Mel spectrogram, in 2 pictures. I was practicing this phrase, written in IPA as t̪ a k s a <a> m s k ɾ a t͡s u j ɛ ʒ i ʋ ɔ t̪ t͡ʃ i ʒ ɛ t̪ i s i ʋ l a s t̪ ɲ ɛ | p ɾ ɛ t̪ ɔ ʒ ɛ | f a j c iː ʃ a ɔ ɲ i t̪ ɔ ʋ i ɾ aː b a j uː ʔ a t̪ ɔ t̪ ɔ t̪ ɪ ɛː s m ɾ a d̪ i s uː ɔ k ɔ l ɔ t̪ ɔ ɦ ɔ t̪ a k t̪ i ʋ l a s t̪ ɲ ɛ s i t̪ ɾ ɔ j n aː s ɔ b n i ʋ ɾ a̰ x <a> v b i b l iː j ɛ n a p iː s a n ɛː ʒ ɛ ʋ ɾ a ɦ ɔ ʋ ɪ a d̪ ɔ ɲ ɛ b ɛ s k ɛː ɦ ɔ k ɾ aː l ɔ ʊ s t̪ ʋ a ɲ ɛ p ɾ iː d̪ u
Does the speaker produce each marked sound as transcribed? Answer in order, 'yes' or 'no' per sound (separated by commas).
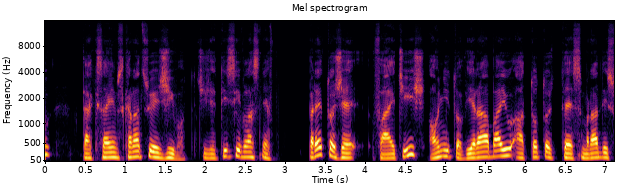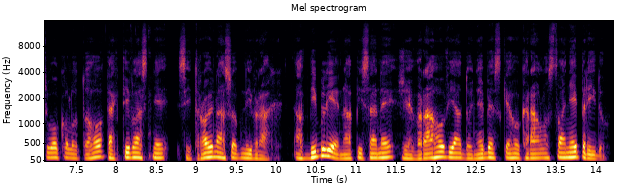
no, yes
